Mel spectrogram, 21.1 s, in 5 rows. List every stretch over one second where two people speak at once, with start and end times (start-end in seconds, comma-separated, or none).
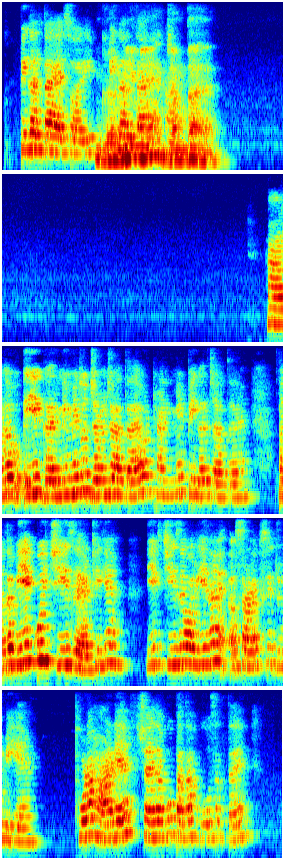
1.6-2.8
